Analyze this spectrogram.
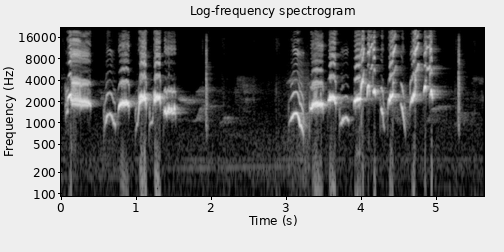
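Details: White-rumped shama, called murai batu, singing to provoke other shamas: two bursts of loud, rich, slurred whistles and squawky notes, interspersed with sharp ticks.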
